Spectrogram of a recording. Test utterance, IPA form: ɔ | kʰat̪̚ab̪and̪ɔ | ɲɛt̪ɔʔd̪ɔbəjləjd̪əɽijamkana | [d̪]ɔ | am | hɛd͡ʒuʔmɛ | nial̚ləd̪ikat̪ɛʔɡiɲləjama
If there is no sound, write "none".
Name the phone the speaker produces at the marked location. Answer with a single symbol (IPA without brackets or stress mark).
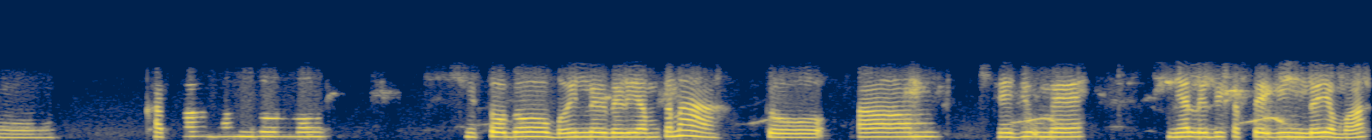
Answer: t̪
